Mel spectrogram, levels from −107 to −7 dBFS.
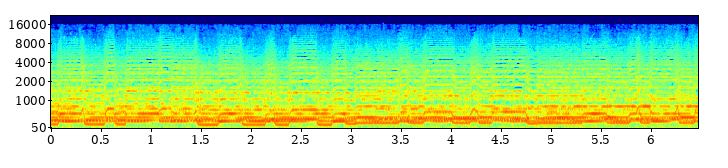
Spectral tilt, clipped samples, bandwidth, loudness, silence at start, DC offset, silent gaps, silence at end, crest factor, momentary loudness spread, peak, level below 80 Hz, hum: -6 dB/octave; under 0.1%; 16 kHz; -26 LUFS; 0 s; under 0.1%; none; 0 s; 8 dB; 1 LU; -16 dBFS; -52 dBFS; none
